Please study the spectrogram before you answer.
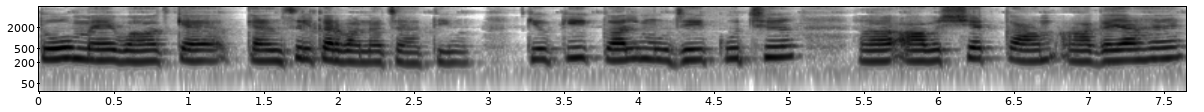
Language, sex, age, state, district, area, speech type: Hindi, female, 30-45, Madhya Pradesh, Betul, urban, spontaneous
